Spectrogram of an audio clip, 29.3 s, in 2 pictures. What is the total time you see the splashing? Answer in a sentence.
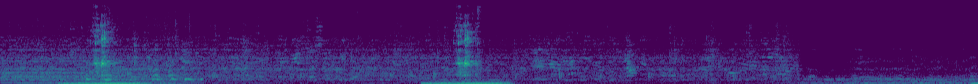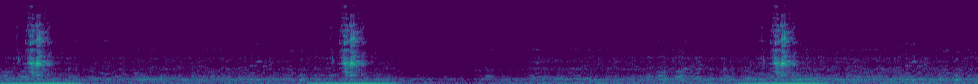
You can hear the splashing for 7 seconds altogether.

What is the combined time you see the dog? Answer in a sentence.
The dog can be heard for 2 seconds in total.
